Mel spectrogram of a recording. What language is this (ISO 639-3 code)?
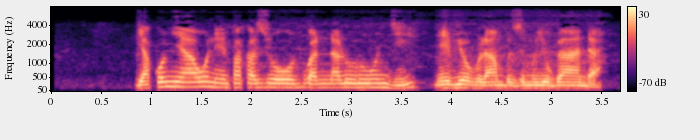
lug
